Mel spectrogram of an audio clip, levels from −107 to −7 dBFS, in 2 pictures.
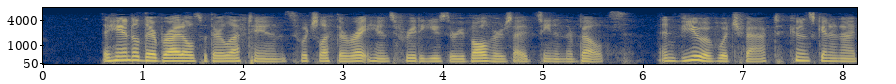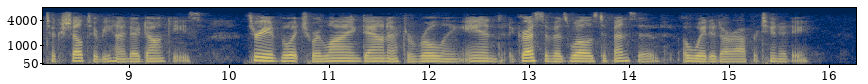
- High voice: No, medium, 150 Hz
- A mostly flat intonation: Yes, narrow, 1.9 semitones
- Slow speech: No, average, 200 wpm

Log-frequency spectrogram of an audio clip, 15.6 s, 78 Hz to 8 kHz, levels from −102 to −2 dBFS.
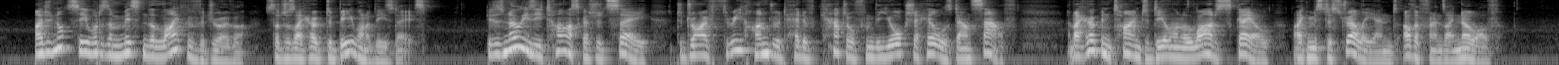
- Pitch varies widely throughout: Yes, wide, 6.3 semitones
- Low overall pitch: No, medium, 145 Hz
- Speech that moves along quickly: Yes, fast, 245 wpm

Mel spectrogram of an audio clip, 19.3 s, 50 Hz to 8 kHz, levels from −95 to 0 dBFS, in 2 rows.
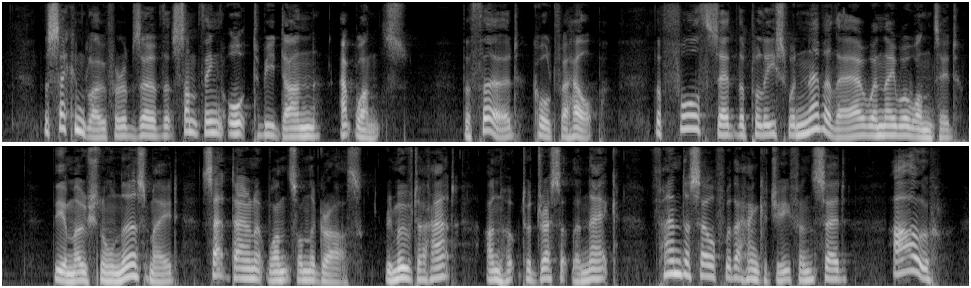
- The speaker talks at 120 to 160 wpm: No, average, 175 wpm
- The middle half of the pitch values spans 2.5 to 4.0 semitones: No, average, 4.4 semitones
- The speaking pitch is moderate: Yes, medium, 150 Hz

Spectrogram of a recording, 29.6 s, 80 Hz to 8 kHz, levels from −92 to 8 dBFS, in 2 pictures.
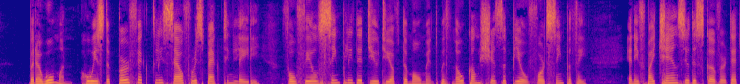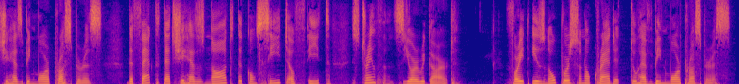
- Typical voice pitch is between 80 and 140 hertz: No, high, 190 Hz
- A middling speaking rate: No, slow, 120 wpm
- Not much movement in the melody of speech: No, average, 3.3 semitones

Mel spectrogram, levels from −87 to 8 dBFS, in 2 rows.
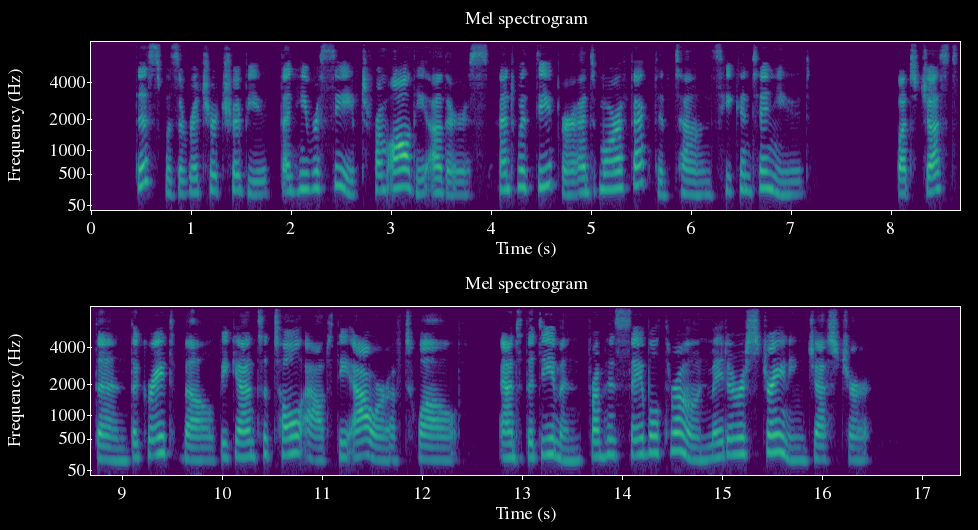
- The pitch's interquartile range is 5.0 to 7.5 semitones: Yes, wide, 5.6 semitones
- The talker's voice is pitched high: Yes, high, 220 Hz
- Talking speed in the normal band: Yes, average, 160 wpm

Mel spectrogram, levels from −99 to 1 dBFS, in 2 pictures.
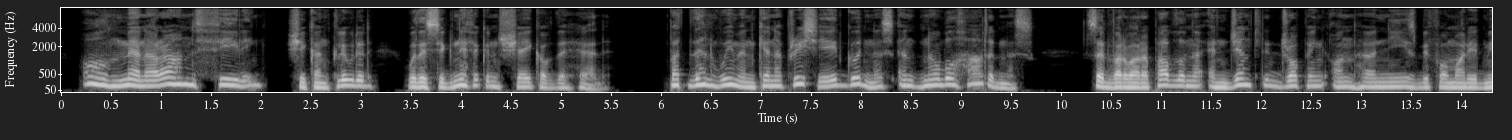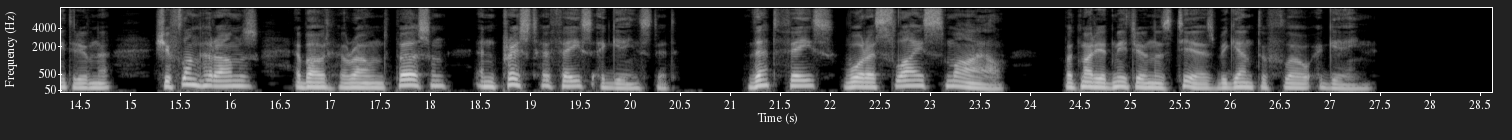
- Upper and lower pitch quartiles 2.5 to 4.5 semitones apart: No, average, 5.1 semitones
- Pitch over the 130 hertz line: No, low, 125 Hz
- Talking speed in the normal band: No, slow, 130 wpm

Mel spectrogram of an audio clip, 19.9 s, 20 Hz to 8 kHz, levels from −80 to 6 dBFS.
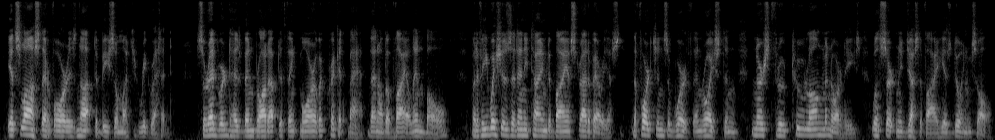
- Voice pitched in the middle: No, low, 110 Hz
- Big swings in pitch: No, average, 3.1 semitones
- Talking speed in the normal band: Yes, average, 170 wpm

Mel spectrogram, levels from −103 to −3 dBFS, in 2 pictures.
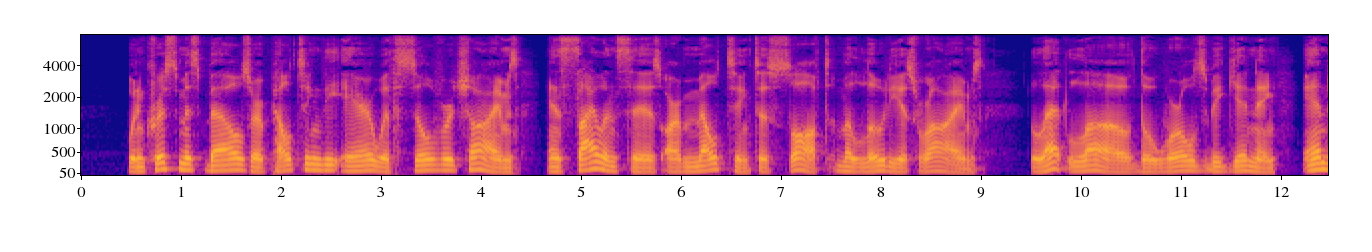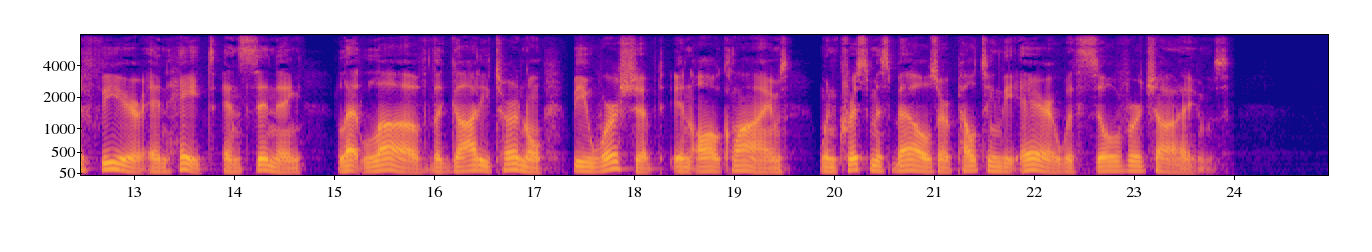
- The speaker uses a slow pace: Yes, slow, 120 wpm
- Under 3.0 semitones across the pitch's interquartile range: No, average, 4.6 semitones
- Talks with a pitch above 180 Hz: No, low, 100 Hz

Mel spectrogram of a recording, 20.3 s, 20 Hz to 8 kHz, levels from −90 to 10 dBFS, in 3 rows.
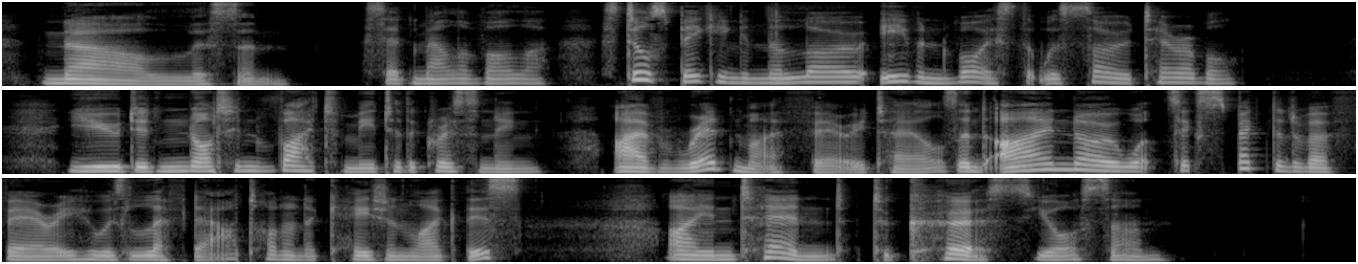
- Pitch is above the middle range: No, medium, 140 Hz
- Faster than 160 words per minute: No, average, 150 wpm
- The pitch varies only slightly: No, average, 3.6 semitones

